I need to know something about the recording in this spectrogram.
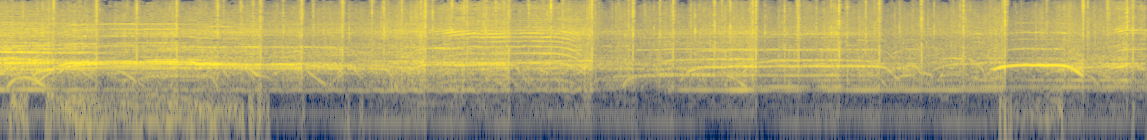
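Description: A young woman sings into a microphone through loudspeakers, in a large echoing hall.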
